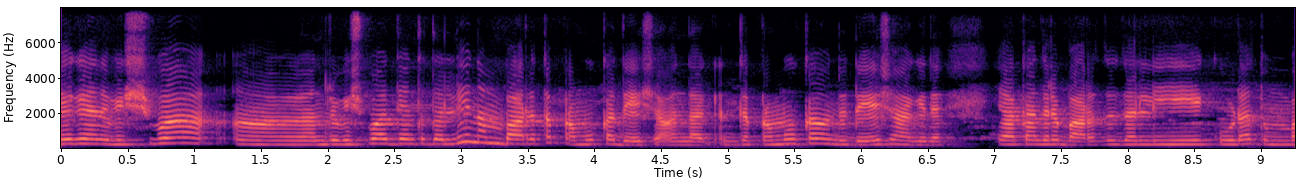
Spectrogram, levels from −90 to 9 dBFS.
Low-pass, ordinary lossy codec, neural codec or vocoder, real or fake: none; none; none; real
